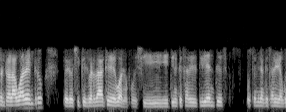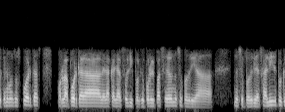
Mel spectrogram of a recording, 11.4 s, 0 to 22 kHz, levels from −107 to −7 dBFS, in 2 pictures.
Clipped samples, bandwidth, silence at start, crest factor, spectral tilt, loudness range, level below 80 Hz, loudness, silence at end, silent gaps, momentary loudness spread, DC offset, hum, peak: under 0.1%; 4 kHz; 0 s; 18 dB; -2 dB/octave; 4 LU; -84 dBFS; -29 LUFS; 0 s; 1.18-1.26 s, 4.88-4.92 s, 6.76-6.86 s; 12 LU; under 0.1%; none; -10 dBFS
